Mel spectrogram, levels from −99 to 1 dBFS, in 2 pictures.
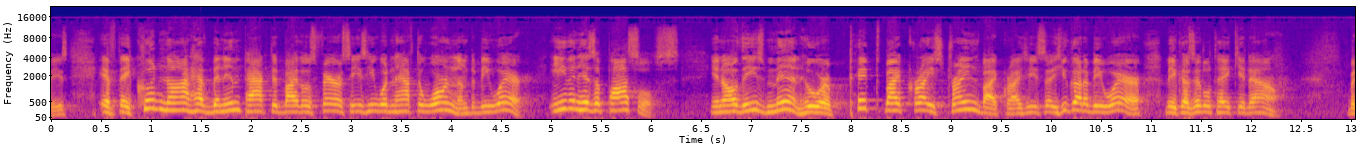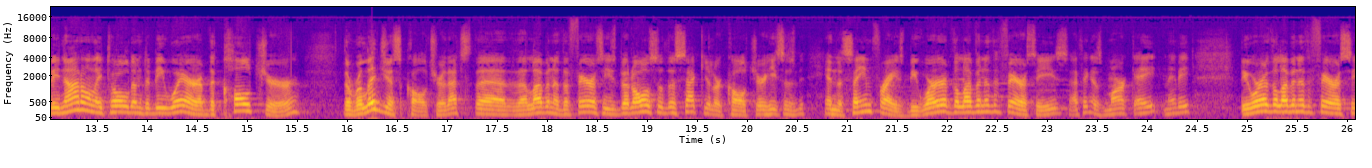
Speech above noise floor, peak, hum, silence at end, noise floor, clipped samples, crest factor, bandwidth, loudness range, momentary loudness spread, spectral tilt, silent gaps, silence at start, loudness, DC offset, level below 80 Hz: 29 dB; 0 dBFS; none; 0 s; -45 dBFS; under 0.1%; 16 dB; 16.5 kHz; 4 LU; 11 LU; -5.5 dB/octave; none; 0 s; -17 LUFS; under 0.1%; -54 dBFS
